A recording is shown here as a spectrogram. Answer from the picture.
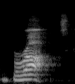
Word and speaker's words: brought: Daughter is GH, and then brought, silent letter or silent consonants would also be GH for here.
